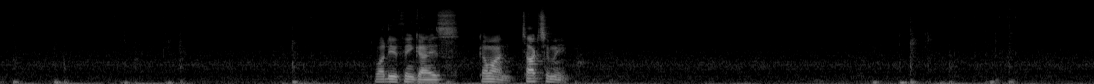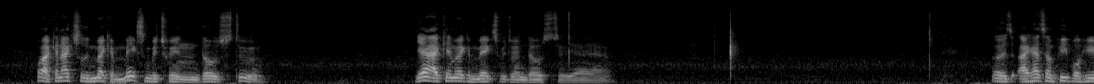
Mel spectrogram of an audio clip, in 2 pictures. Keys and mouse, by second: 0.5 g, 1.2 3, 1.6 z, 2.9 Tab, 9.0 alt+h, 9.4 a.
